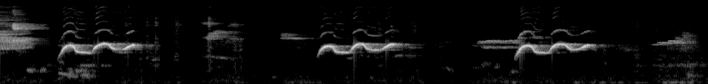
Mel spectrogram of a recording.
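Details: Asian pied starling singing three loud, wavering whistled phrases, each with a rising start and rolling loops, about two seconds apart, with softer chatter between; its song prompts other birds to join in.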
